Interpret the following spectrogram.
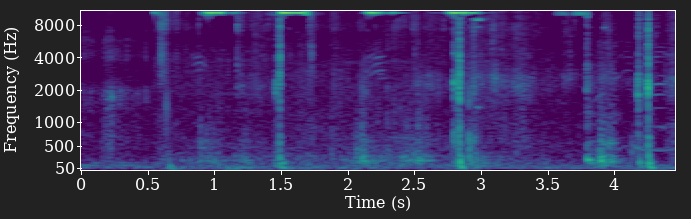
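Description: A run of about six sharp clicks at uneven intervals, most of them followed by a brief high, thin ring.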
